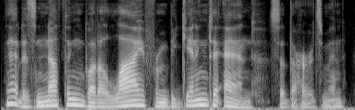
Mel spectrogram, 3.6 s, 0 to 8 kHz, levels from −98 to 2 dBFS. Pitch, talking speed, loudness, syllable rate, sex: 110 Hz, 220 wpm, -19 LUFS, 5.1 syllables/s, male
